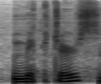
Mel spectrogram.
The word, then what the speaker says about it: Michter's: Now, Michter's, is that how you say it? – Michter's.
